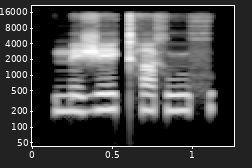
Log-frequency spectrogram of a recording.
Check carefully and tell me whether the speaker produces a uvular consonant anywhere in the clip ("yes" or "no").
no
